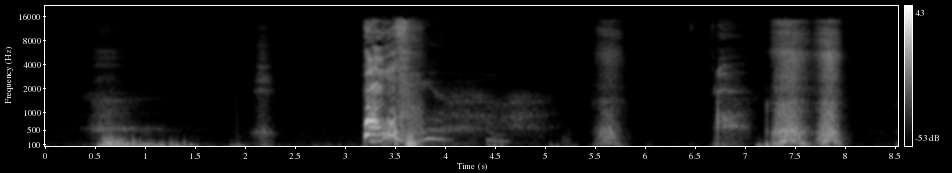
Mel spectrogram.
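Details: Several sharp sneezes, some preceded by a breathy intake, from an adult who woke with a cold and sore throat after working a week at summer camp; repeated sneezing.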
